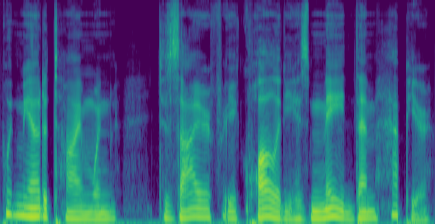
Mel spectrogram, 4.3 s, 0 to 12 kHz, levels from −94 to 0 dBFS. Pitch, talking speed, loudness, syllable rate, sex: 105 Hz, 180 wpm, -19 LUFS, 4.8 syllables/s, male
